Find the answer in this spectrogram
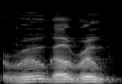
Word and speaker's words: rougarou: It's pronounced Rougarou.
